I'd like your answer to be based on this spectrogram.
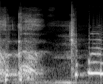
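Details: Performed comedy cough: two or three short, harsh acted cough bursts ending in a voiced throat-clearing sound.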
